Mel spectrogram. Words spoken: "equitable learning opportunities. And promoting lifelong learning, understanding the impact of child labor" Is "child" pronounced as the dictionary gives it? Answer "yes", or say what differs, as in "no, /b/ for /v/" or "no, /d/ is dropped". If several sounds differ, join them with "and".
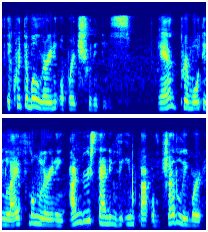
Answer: no, /l/ is dropped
